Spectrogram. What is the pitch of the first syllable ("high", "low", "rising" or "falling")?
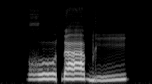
high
